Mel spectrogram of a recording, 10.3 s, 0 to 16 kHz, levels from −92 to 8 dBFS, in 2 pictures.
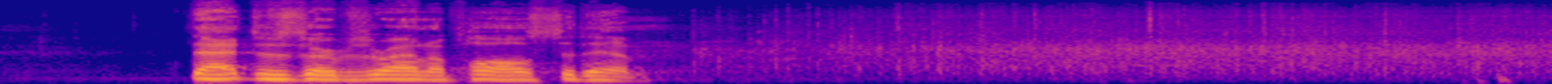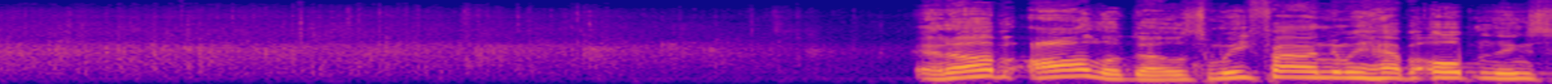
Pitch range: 150-190 Hz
